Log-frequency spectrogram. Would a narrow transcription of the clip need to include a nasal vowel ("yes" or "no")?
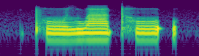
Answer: no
